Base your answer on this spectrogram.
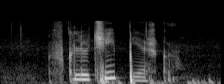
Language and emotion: Russian, neutral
